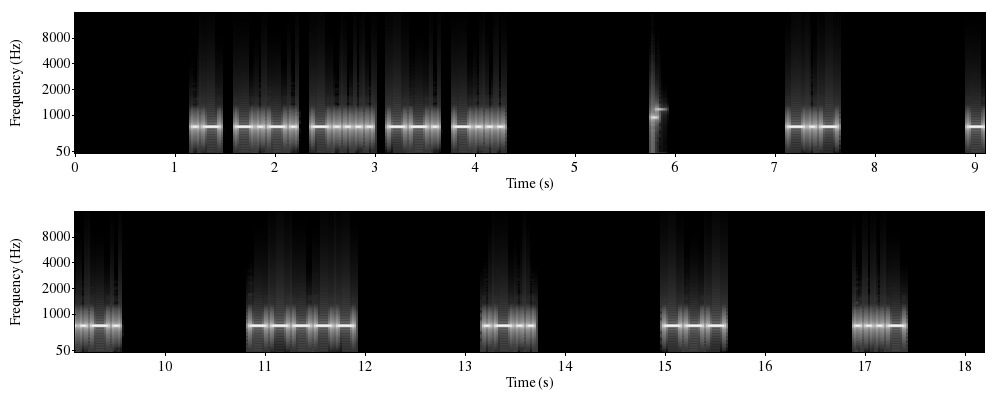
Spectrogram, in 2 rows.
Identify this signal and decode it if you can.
Morse code, heard as a keyed tone, about 22 wpm, spaced as for 9 wpm, 700 Hz. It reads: AC6GB KC0LOV
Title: USA Call Signs - 8x Character Spacing - 22wpm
